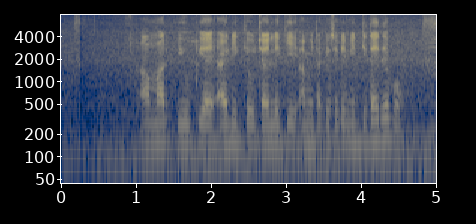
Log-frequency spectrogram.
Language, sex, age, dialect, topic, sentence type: Bengali, male, 18-24, Northern/Varendri, banking, question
